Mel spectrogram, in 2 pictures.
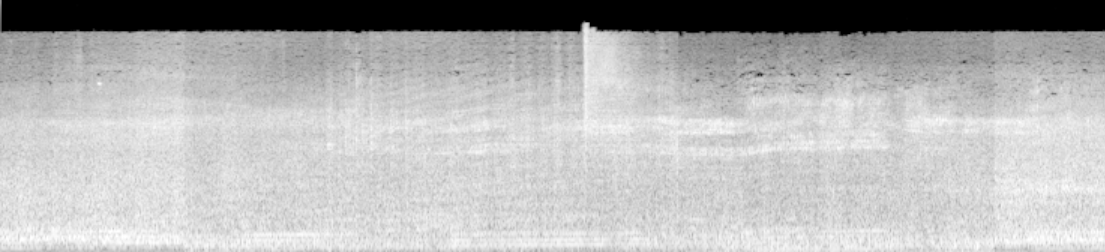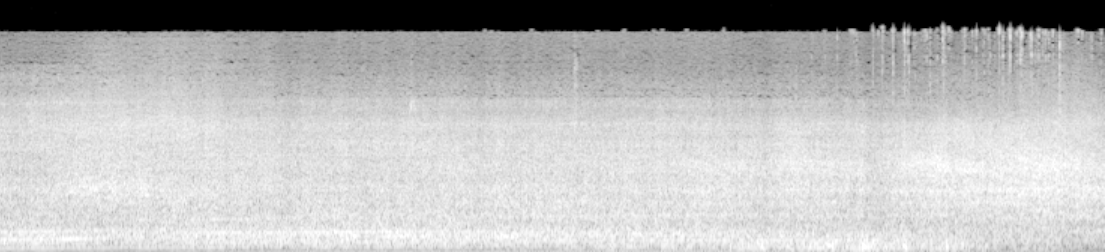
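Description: Road traffic passing: motor vehicle engines running with tyre noise, the engine pitch shifting as vehicles go by.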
